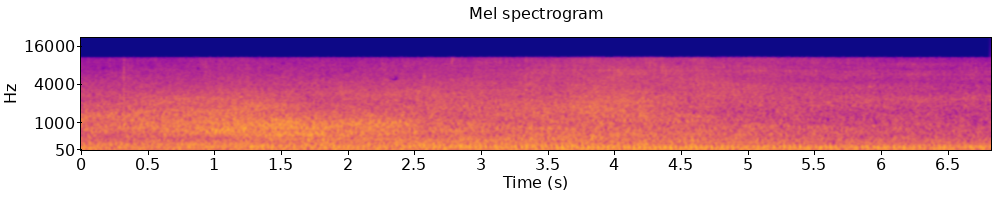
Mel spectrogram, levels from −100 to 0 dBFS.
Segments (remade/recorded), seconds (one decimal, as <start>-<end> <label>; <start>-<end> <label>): 0.0-2.0 remade; 2.0-5.9 recorded; 5.9-6.8 remade

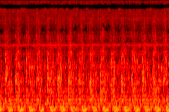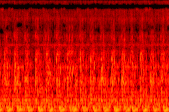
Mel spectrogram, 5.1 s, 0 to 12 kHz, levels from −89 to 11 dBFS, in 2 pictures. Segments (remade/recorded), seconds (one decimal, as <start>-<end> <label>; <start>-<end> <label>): 0.0-5.1 remade

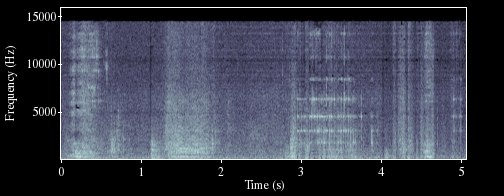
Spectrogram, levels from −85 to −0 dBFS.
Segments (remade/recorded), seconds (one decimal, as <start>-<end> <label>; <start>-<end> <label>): 0.0-0.4 remade; 0.4-1.9 recorded; 1.9-5.1 remade

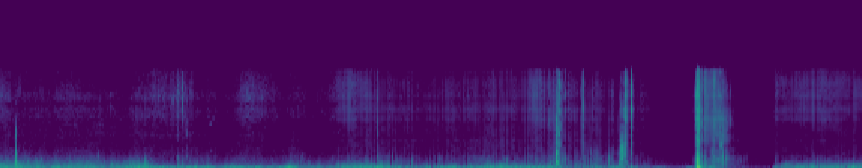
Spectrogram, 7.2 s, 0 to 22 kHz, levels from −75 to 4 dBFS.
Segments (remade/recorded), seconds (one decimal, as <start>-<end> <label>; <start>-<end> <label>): 0.0-2.8 recorded; 2.8-7.2 remade

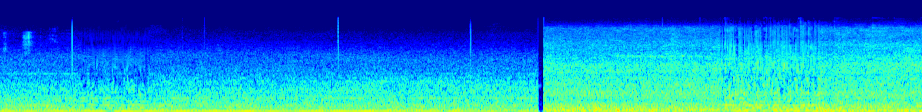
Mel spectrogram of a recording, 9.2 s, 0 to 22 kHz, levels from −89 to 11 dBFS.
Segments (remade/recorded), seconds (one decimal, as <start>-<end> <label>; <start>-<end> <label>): 0.0-0.8 recorded; 0.8-1.5 remade; 1.5-7.2 recorded; 7.2-8.2 remade; 8.2-9.2 recorded

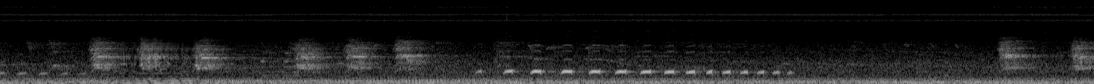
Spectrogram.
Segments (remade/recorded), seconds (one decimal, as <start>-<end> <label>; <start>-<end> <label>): 0.0-1.2 recorded; 1.2-2.0 remade; 2.0-10.9 recorded

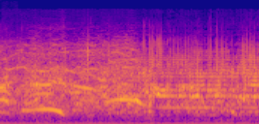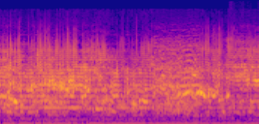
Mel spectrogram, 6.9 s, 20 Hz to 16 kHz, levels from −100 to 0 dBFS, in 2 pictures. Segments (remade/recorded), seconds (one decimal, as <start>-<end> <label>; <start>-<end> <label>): 0.0-1.8 recorded; 1.8-5.5 remade; 5.5-6.1 recorded; 6.1-6.9 remade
